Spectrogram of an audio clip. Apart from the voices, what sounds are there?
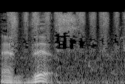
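skin being scratched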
